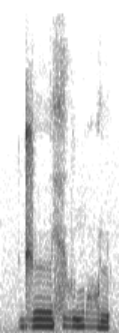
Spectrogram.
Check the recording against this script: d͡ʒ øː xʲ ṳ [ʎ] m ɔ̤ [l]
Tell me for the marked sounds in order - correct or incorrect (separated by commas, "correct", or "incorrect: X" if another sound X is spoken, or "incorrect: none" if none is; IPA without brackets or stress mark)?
incorrect: l, incorrect: lʲ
